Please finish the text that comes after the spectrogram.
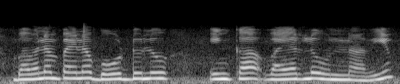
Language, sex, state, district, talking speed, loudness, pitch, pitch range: Telugu, female, Telangana, Mahabubabad, 90 wpm, -11 LUFS, 250 Hz, 235-270 Hz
